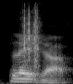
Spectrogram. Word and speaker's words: pleasure: Pleasure, PLEASURE, pleasure.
